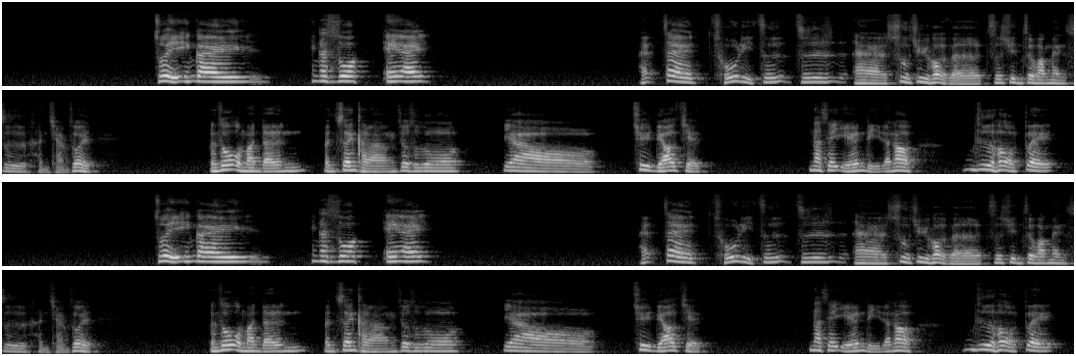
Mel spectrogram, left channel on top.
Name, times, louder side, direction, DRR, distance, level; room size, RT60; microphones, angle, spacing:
voice 1, 1.5-2.7 3.1-3.6 3.8-4.3 6.4-11.6 12.8-15.3 15.7-16.7 17.0-17.7 18.8-19.8 20.3-21.2, left 2 dB, 20° left, 0.8 m, -22 dB
10.5 x 6.1 x 5.5 m
head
